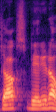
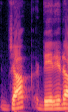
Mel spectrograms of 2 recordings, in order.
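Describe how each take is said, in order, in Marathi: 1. पहिल्या नावाचा शेवट "s" आवाजाने होतो. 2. पहिल्या नावाचा शेवट "k" आवाजाने होतो. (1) "खरा उच्चार हा जॅक्स डेरिडा होत नाही" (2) "करेक्ट उच्चार हा जॅक डेरिडा होतो"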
